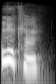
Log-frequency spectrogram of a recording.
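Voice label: "lucre", British English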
